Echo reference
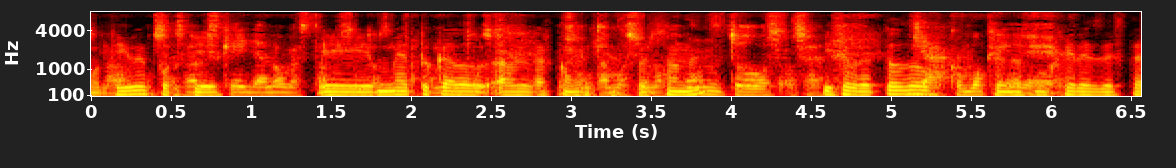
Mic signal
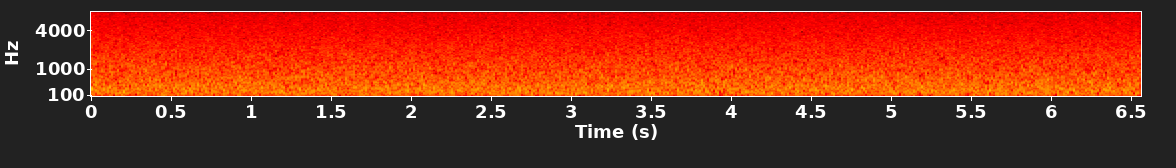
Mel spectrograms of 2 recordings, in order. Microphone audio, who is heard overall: neither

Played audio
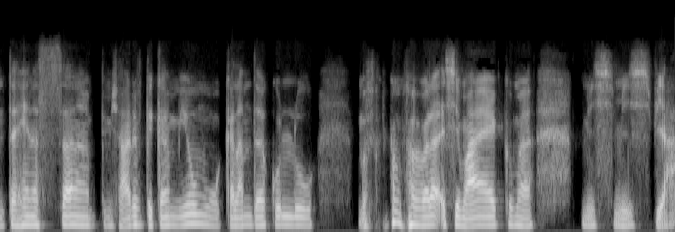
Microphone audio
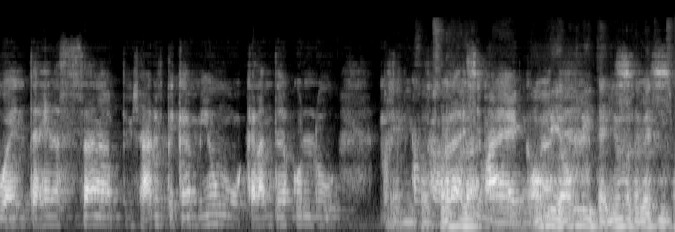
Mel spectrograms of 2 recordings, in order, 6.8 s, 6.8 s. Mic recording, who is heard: both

